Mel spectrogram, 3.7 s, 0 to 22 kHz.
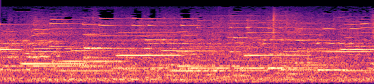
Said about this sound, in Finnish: missä oli ehkä 100 jotain semmoista pientää muovista joulumökkiä, jotka soi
